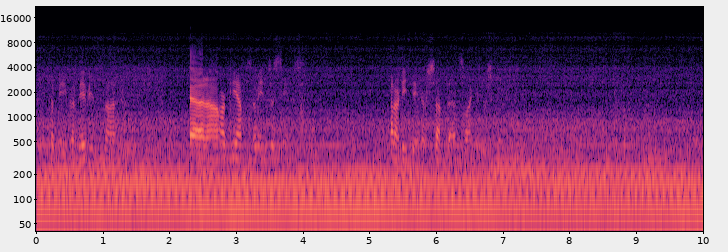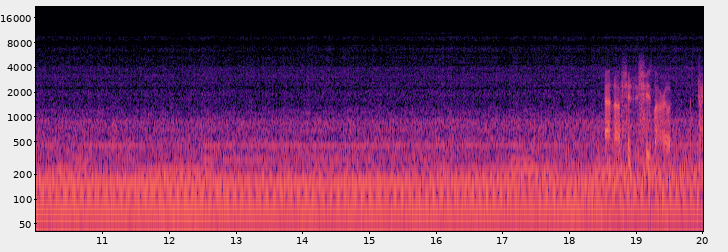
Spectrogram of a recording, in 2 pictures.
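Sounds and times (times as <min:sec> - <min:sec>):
aircraft engine and propeller droning: 0:00.0 - 0:20.0.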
